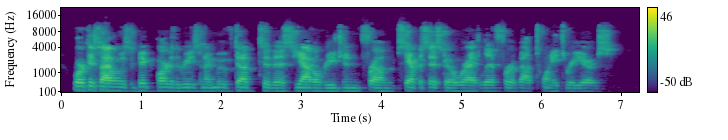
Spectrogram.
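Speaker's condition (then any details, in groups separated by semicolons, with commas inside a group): No condition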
